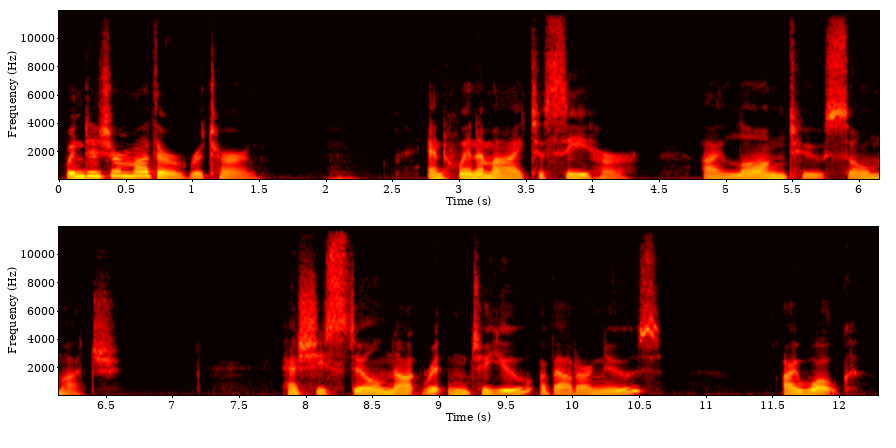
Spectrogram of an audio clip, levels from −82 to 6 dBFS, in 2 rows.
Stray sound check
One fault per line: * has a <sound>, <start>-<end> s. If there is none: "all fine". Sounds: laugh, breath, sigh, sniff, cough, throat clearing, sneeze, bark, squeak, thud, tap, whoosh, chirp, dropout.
* has a breath, 2.0-2.3 s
